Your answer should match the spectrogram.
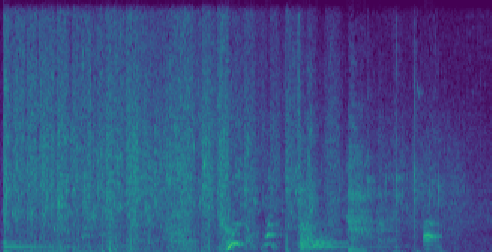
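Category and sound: household object, hot water running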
